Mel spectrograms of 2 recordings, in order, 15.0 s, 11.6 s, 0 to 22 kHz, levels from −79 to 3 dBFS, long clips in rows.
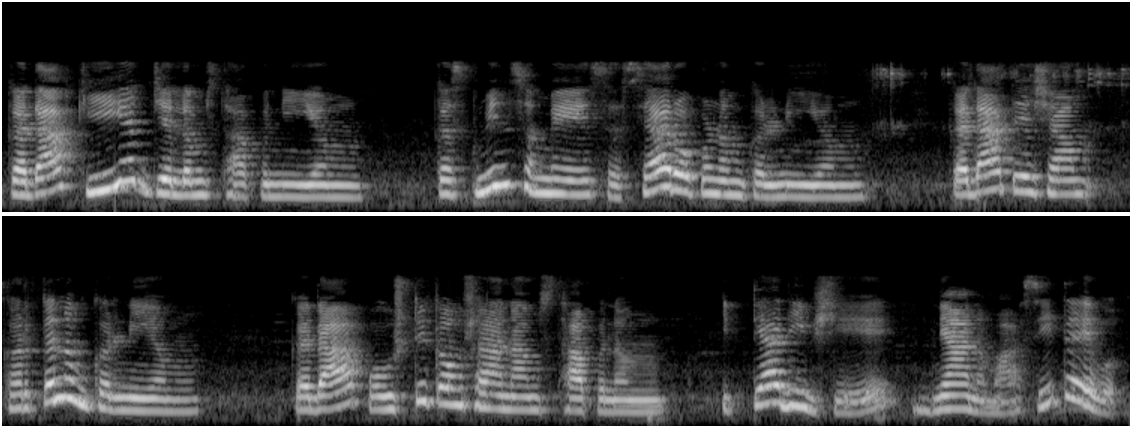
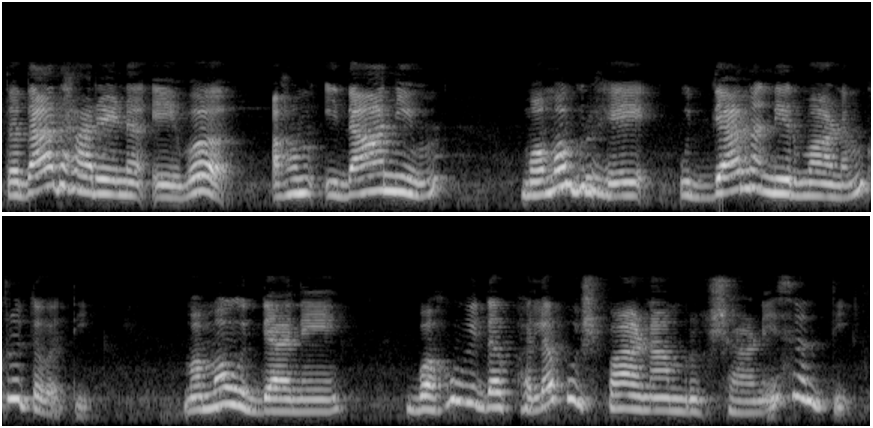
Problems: background sounds at intervals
